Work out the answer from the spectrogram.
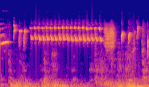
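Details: Caged-style Major goldfinch (Stieglitz Major) in breeding voice, singing: a high, bright twittering song with a rapid, evenly repeated trilled run of sharp notes lasting nearly two seconds, then a burst and varied chirps, over a low background rumble.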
